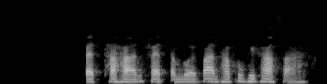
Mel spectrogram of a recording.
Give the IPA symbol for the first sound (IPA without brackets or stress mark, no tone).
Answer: f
